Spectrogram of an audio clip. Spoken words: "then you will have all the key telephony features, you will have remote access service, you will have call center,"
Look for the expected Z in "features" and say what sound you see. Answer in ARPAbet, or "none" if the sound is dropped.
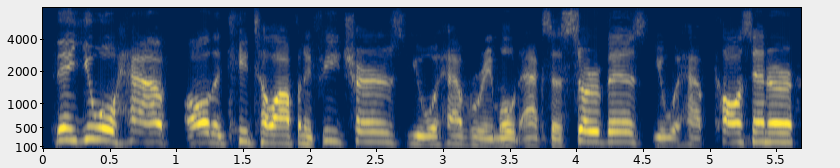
Z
